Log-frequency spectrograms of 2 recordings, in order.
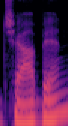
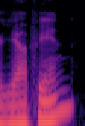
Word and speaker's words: Jabin: She instructs him to assemble troops at Mount Tabor, and he is going to engage enemy forces who belong to King Jabin or Yavin, led by the king's general, Sisera.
